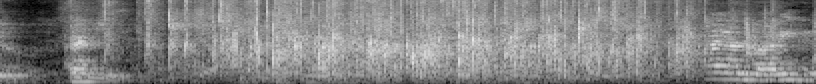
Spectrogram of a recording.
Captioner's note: applause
